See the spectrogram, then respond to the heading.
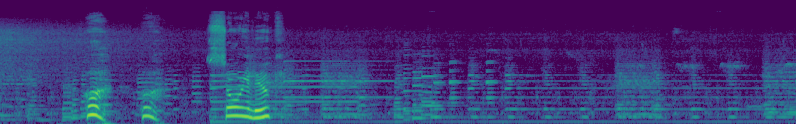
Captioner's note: sigh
